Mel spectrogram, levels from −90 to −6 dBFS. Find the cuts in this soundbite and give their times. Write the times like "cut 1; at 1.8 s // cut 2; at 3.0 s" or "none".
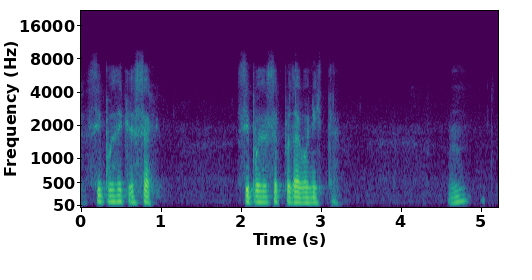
none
